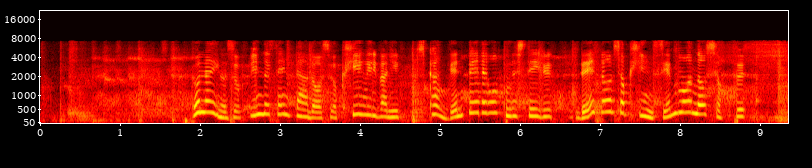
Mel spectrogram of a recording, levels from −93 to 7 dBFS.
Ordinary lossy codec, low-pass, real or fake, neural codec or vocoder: MP3, 48 kbps; 7.2 kHz; fake; codec, 16 kHz, 0.8 kbps, ZipCodec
